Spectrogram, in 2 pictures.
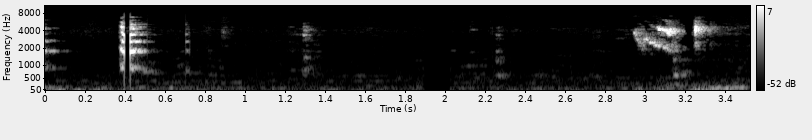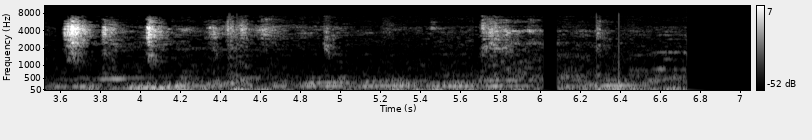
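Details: Green ringneck parakeet, kept as a pet, calling during breeding-season mating time: one sharp squawk, then a series of rasping, clipped notes over a low rumbling background.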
